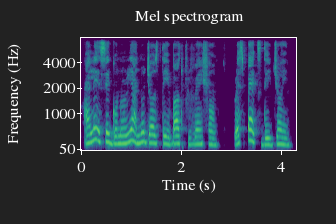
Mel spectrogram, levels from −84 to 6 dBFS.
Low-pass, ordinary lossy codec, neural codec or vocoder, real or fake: 7.2 kHz; none; none; real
